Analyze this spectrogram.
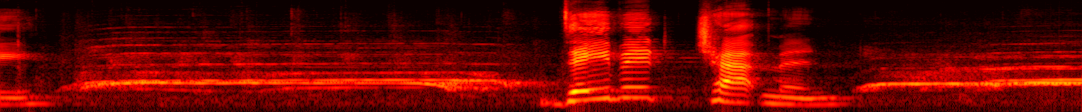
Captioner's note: applause; applause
